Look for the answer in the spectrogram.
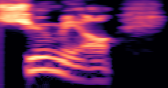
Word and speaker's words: Chmiel: Fred Schumiel, spelled C-H-M-I-E-L, but it's pronounced Schumiel.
